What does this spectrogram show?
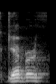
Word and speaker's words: Geberth: Commander Vernon Geberth, and I'm confident I have pronounced his surname right on this occasion. Am I right? Well, that's pretty good. It's Geberth, but you got it right.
